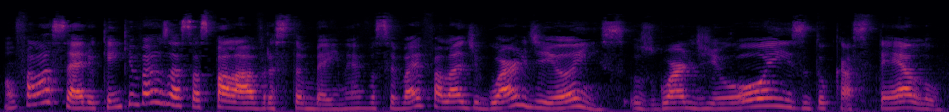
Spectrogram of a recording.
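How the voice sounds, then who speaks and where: A woman with a Brazilian Portuguese accent, teaching an online language lesson in a chatty, playful way and drawing out example words slowly. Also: mid-range voice, lively intonation.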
